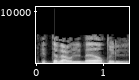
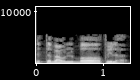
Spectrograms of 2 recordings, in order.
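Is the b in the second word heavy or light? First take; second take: light; heavy. First: The b in the second word sounds light. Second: The b in the second word sounds heavy. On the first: The speaker calls it right. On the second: The speaker calls it wrong.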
